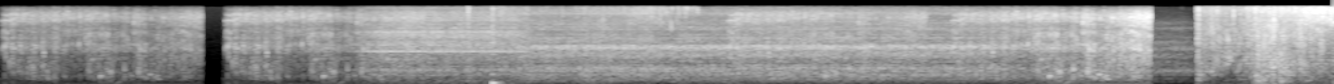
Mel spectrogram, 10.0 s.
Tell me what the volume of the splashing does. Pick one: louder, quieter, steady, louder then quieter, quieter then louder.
louder.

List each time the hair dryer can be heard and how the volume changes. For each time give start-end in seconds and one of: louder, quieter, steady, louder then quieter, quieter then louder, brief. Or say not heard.
2.6-9.9 quieter.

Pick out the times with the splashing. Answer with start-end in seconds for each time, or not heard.
0.0-9.9.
